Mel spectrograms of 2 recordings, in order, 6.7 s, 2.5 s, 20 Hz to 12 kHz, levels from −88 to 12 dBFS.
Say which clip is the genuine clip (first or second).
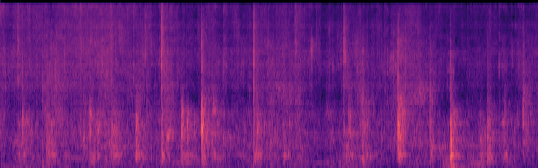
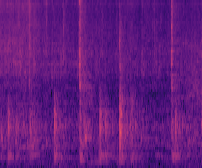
second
